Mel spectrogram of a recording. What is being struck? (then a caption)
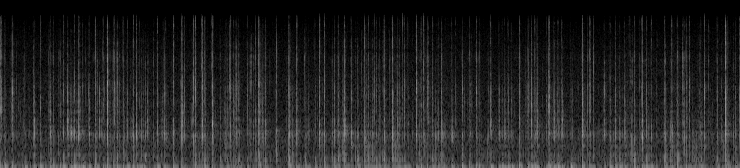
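Plastic computer keyboard. Fingertips with long nails type steadily on an old black plastic computer keyboard, producing a rapid, continuous stream of sharp, bright clicks and clacks. A low, steady hum sits underneath the dry, quickly fading keystrokes.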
